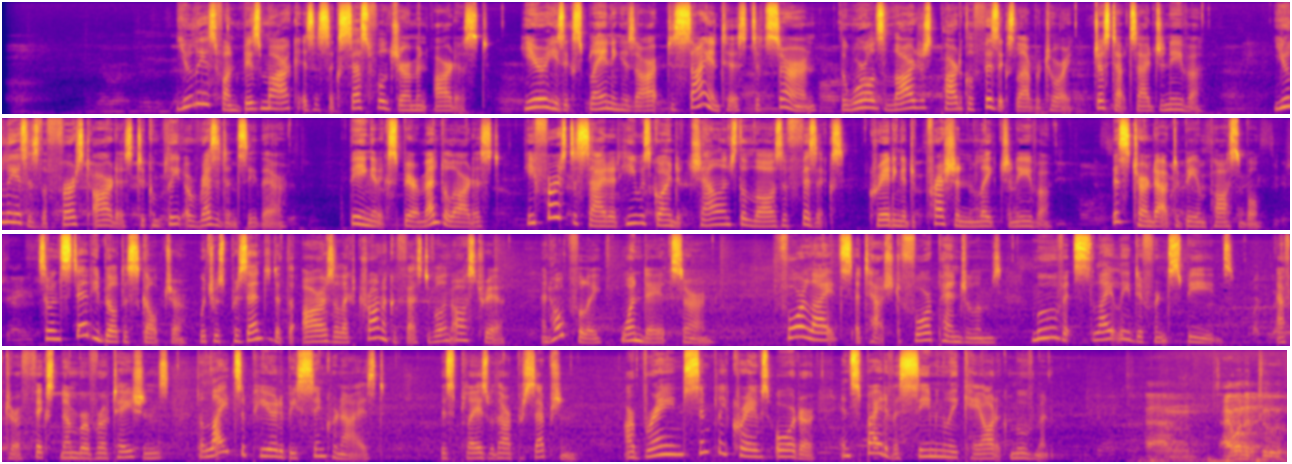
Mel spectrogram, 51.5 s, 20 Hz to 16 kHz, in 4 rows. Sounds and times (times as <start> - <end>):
Speech: 0.1 - 32.9, 33.6 - 49.2, 49.9 - 51.4.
